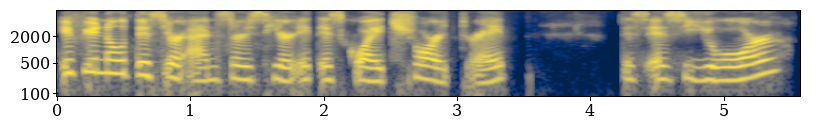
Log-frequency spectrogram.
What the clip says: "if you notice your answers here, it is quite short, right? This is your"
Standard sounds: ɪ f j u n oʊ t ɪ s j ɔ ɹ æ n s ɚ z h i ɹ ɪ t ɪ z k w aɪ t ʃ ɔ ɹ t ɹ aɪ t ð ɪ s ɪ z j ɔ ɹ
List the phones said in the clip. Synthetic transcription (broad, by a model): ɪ f j u n oʊ t ɪ s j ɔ ɹ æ n s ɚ s h i ɹ ɪ t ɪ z k w aɪ t ʃ ɔ ɹ t ɹ aɪ t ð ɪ s ɪ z j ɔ ɹ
